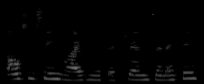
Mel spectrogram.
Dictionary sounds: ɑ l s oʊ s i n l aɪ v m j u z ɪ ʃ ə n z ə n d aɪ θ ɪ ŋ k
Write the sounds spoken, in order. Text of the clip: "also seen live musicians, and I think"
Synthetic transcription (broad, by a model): ɑ l s oʊ s i n l aɪ v m j u z ɪ ʃ ə n z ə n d aɪ θ ɪ ŋ k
